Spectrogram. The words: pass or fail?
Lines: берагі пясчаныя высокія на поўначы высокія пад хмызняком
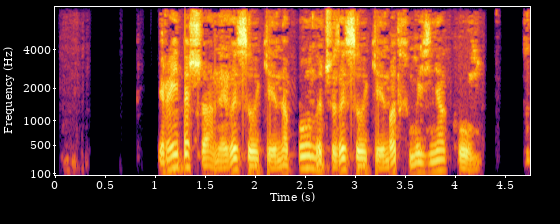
pass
